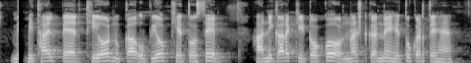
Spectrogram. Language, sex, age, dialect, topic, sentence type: Hindi, male, 25-30, Hindustani Malvi Khadi Boli, agriculture, statement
